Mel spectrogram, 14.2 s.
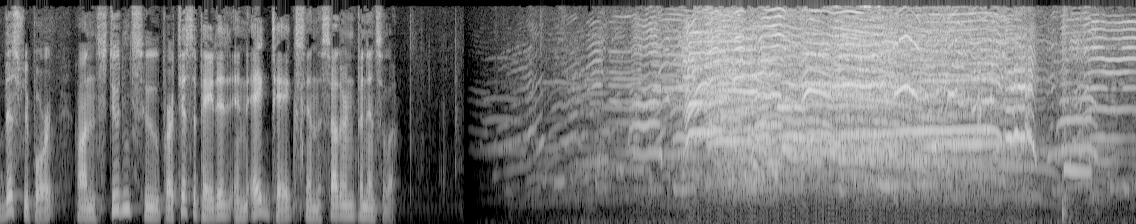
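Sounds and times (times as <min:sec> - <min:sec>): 
speech: 0:00.0 - 0:05.0
students cheering as salmon eggs are fertilized: 0:06.0 - 0:14.2.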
